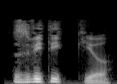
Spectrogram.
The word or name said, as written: sviticchiare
